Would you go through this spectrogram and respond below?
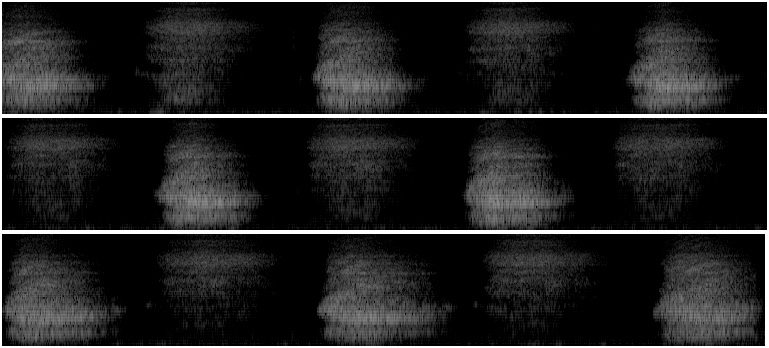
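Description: Slow, deep breaths drawn in and released during a seated grounding exercise, about a dozen even cycles of soft airy inhales and exhales, close and quiet, with no talking.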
